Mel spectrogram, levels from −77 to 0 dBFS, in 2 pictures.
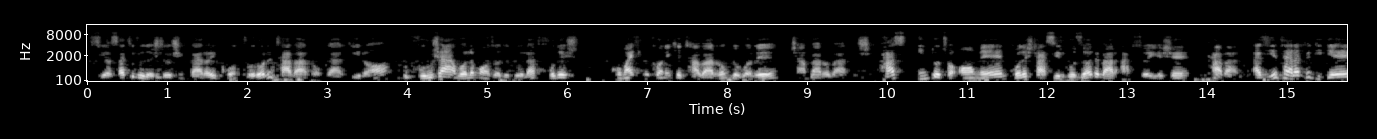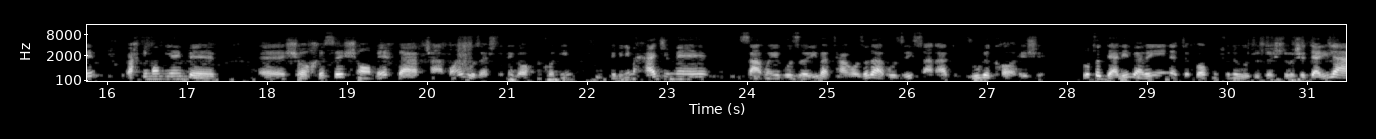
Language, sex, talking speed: Persian, male, 135 wpm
